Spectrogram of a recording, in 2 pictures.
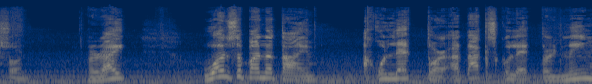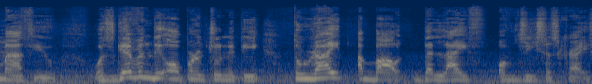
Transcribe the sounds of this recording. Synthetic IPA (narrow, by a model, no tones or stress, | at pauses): o̰n | ɔlɹajt̪̚ | wɐ̃nsɐpãnd̪ɐt̪ãjmʔɐkɔlɛk̚t̪ɔɹʔɐ̰t̪akskɔlɛk̚t̪ɔɹnẽɪ̃mːaθju | wɐsɡɪvɛ̃nd̪iʔopɔɹt̪unɪt̪i | t̪ʊɹajt̪̚ʔɐbawt̪̚d̪ɐlajf | ʔɔvd͡ʒiːsɐskɹa̰ɪ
